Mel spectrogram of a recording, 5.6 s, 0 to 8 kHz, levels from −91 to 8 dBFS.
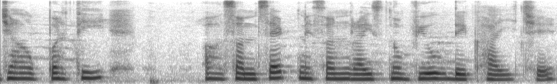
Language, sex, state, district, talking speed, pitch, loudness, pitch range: Gujarati, female, Gujarat, Valsad, 105 wpm, 190 Hz, -17 LUFS, 180-200 Hz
